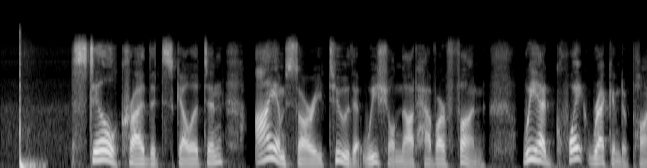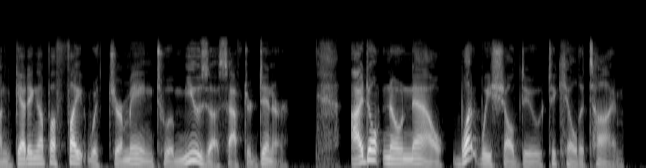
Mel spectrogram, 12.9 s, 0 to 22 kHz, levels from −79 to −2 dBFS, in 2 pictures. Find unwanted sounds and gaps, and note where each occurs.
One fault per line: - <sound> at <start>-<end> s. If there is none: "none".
- thud at 0.2-0.5 s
